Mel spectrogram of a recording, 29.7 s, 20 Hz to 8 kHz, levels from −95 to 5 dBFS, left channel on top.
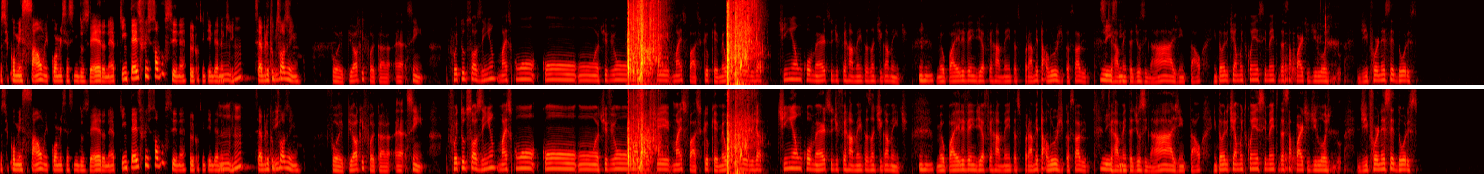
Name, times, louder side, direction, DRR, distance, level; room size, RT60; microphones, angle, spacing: voice 1, 0.0-4.7 5.2-6.0 18.4-18.7 22.0-22.5, left 2 dB, 50° left, 1.8 m, -45 dB
voice 2, 4.4-5.0 5.4-5.7 6.6-15.3 15.6-28.4, right 4 dB, 80° right, 0.6 m, -50 dB
sound 1, 12.5-13.4 14.5-15.3, left 8 dB, 75° left, 0.5 m, -32 dB
head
